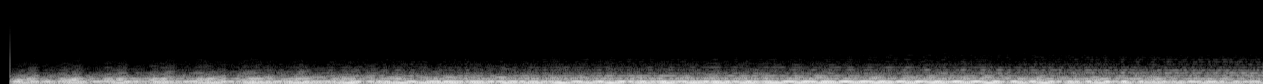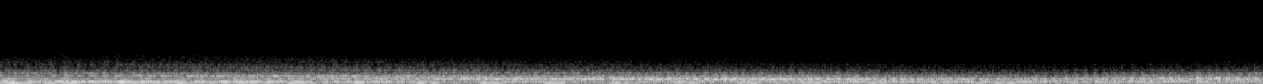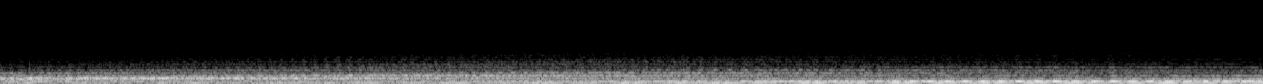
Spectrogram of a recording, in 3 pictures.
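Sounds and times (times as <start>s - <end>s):
very low drone scorch: 0.1s - 37.8s.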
